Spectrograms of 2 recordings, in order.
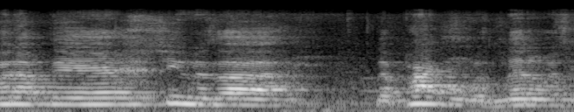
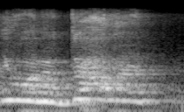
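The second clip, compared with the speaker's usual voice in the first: angry yell; 10 semitones higher, 4 dB louder than usual. Retold or imitated. Angry yell at begging kid.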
